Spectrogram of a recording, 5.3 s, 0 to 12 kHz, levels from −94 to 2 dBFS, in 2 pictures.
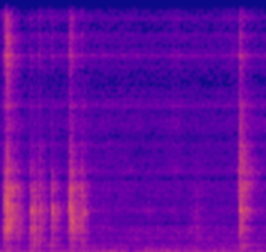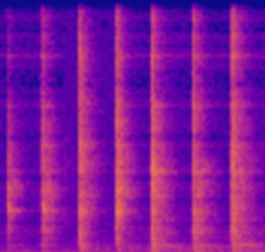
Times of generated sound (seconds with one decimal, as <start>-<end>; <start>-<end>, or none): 0.0-3.3; 3.9-5.3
